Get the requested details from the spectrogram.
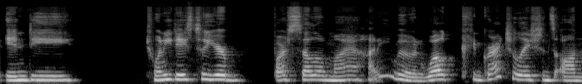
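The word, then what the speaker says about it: Barceló: my sales rep that you say it Barcelo as in Barcelona but you know certainly for all of my life I assumed it was Barcelo okay just different pronunciation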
